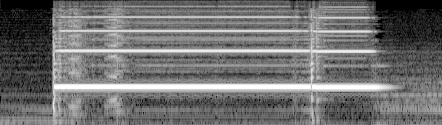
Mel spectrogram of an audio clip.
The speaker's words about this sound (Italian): Ma scusa, ho sentito un fischio. Sì, ebbene, non era per te.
